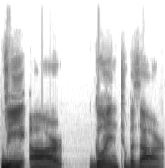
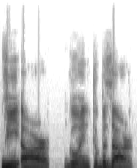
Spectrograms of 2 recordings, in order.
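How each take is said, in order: No difference in how they are said.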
